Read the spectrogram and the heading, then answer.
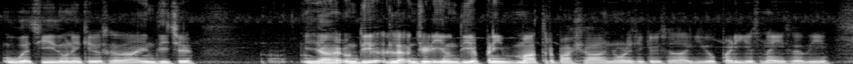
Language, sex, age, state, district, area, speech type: Dogri, male, 18-30, Jammu and Kashmir, Reasi, rural, spontaneous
